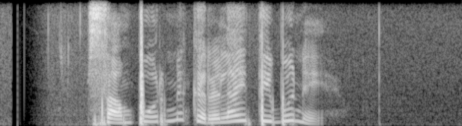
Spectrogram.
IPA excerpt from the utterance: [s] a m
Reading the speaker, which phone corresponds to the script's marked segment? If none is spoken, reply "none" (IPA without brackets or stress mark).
s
